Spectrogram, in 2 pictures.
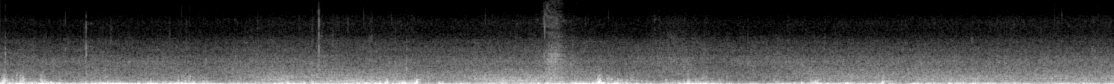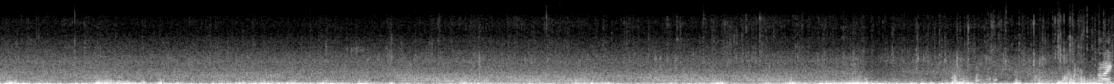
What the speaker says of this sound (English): in the cold wind.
